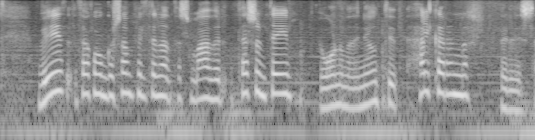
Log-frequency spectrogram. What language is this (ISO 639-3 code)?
isl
